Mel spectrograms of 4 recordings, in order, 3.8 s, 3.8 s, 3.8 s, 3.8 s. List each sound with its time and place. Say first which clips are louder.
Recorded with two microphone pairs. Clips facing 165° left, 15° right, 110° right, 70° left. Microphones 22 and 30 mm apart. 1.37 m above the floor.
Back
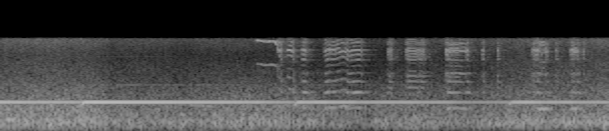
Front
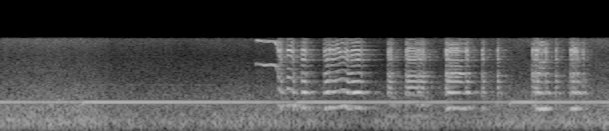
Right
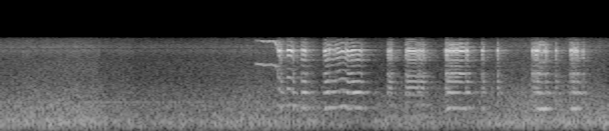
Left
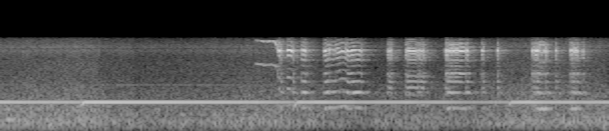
0.0 s a vehicle: back 3 dB, left 8 dB; 95° left; by 3.8 s 75° left
1.6 s a squeak: front 7 dB, right 1 dB; 30° right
